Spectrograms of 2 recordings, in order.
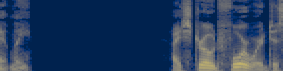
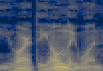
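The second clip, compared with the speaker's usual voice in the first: ordinary delivery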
